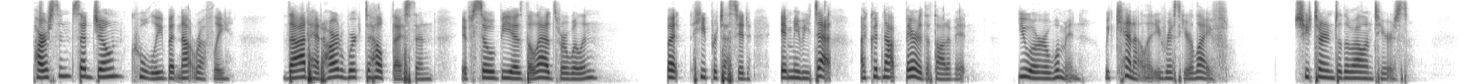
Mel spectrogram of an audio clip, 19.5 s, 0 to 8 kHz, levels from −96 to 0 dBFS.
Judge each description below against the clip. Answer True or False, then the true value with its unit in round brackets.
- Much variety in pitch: False (3.5 semitones)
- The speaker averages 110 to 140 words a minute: False (165 wpm)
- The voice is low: False (225 Hz)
